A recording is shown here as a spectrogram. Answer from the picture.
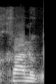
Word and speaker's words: Hanukkah: __ ] eight days it's pronounced kanuka Lucky Bastards Hana can't do it with the tongue it's not H it's not got like a cough no something yeah g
